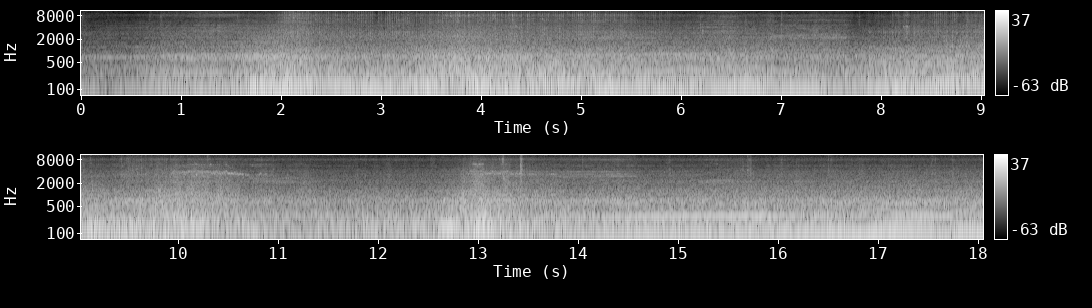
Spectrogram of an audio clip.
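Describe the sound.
Busy trucks driving past: a continuous low, loud engine drone swells as several heavy vehicles pass one after another, with rising and falling roars and no voices.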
